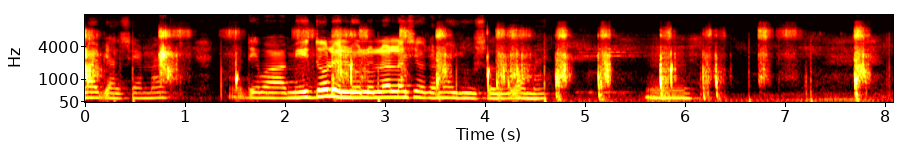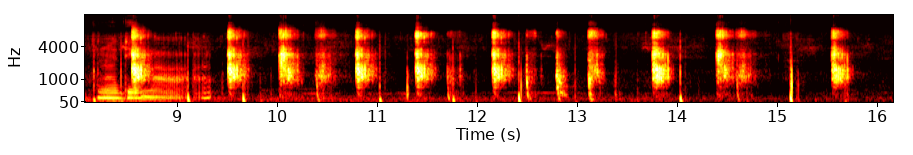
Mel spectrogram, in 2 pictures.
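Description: Dirt crunches in short bursts as blocks are dug out, again and again.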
